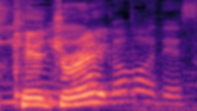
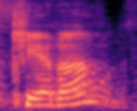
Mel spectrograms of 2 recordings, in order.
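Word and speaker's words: Kjerag: are going to uh the english way that a lot of you like to pronounce it is kedrick but i think the proper way to pronounce it is kierra uh we're going to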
